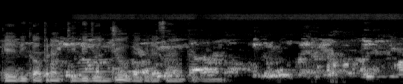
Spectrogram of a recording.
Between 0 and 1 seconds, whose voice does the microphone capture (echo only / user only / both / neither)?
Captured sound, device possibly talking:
both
